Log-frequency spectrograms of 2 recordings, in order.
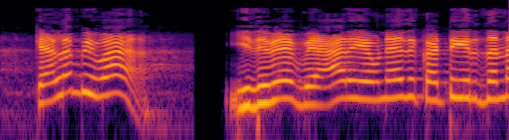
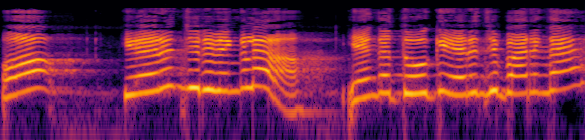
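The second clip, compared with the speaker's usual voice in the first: defiant challenge; 4 semitones higher than usual. Acted. Mother-in-law challenges angrily.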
